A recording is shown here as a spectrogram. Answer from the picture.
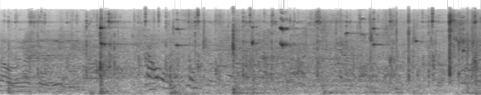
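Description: Table tennis rally: the ball clicks sharply off the paddles and the table, one hit every second or so.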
